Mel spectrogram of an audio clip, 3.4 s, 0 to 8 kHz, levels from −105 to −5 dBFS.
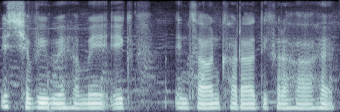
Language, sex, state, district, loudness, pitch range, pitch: Hindi, male, Assam, Kamrup Metropolitan, -18 LUFS, 115-120 Hz, 115 Hz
